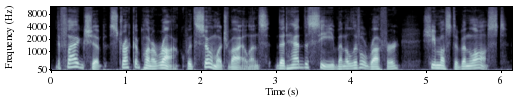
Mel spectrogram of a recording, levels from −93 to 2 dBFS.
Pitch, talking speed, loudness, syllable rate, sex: 130 Hz, 235 wpm, -19 LUFS, 5.3 syllables/s, male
